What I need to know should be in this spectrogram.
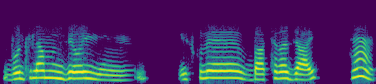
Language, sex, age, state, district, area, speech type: Bengali, female, 18-30, West Bengal, Dakshin Dinajpur, urban, conversation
